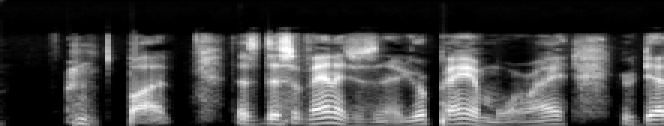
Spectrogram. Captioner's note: cough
